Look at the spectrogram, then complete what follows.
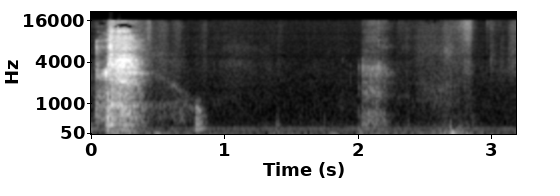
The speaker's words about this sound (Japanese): くしゃみしそう。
